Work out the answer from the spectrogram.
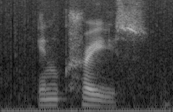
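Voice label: "increase", English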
